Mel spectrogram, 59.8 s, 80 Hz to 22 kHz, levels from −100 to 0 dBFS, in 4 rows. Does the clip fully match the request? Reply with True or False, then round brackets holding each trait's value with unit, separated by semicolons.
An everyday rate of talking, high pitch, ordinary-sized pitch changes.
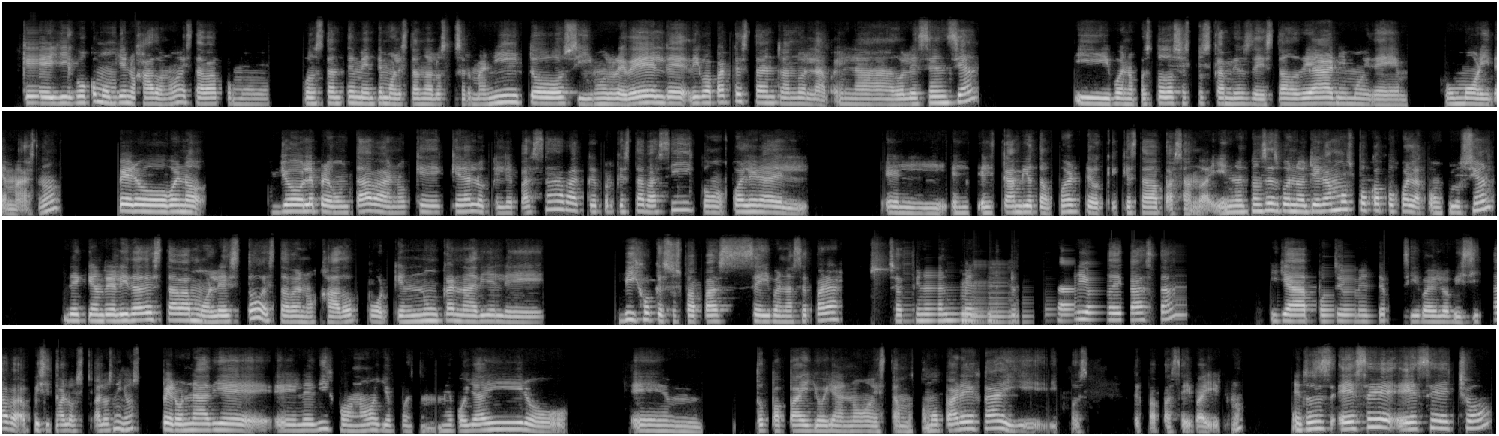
True (160 wpm; 195 Hz; 3.3 semitones)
